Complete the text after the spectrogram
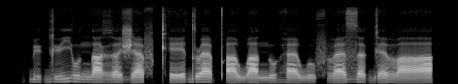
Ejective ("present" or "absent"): present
